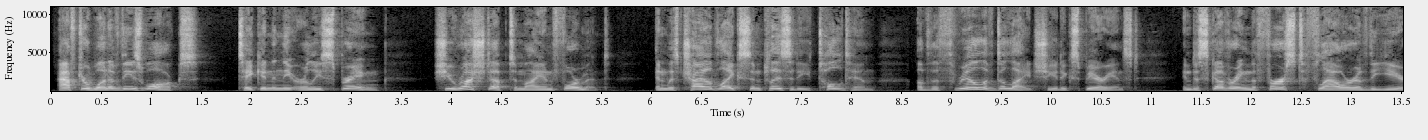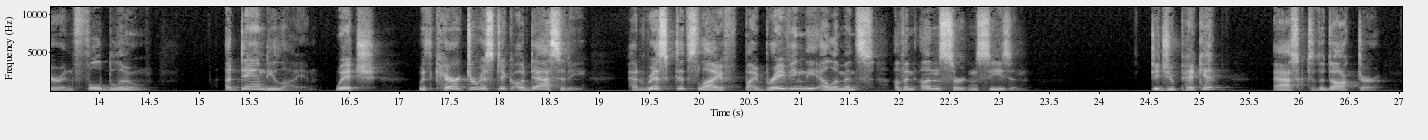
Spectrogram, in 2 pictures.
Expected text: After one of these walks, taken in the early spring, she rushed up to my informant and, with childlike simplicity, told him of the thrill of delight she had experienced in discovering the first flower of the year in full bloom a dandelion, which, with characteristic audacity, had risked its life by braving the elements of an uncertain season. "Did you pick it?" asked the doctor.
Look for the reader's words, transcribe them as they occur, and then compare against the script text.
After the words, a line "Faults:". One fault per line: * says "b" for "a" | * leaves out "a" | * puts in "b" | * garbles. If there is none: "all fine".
After one of these walks, taken in the early spring, she rushed up to my informant and, with childlike simplicity, told him of the thrill of delight she had experienced in discovering the first flower of the year in full bloom a dandelion, which, with characteristic audacity, had risked its life by braving the elements of an uncertain season. "Did you pick it?" asked the doctor.
Faults:
all fine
